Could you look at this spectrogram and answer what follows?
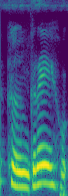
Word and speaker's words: cangrejo: é o caranguejo né lembrando o que o gênio J no espanhol ele não vai ter o mesmo som que da língua portuguesa ambos vai ter bons Dr por isso que ele se pronuncia cangrejo e não some grejo tá ele fala mar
